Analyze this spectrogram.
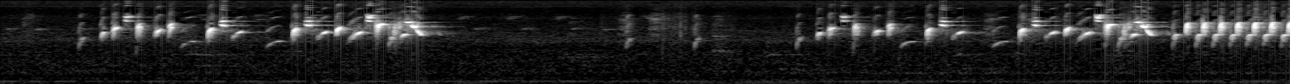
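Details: Two bouts of goldfinch song split by a pause of about two seconds, each a quick tinkling twitter of high notes, the second ending in a run of evenly repeated buzzy notes; low hum behind.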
